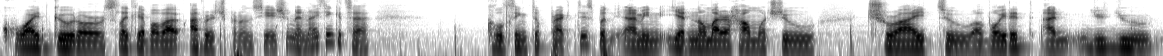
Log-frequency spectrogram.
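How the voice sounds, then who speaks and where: A young man with a Spanish accent, a native Spanish speaker, rambling in a casual, halting monologue while he plays a game and keeps correcting himself. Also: mid-range voice, level tone, clean tone. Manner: halting, self-correcting, thinking aloud. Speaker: vlogger.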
